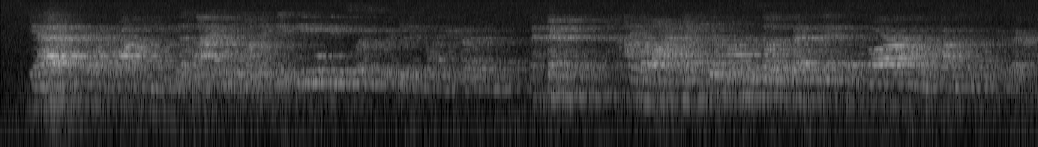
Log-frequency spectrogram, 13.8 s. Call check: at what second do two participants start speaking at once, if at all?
2.2 s

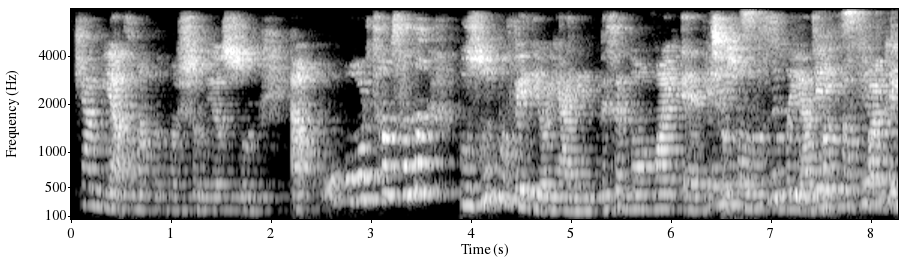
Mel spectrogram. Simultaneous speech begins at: 6.3 s

